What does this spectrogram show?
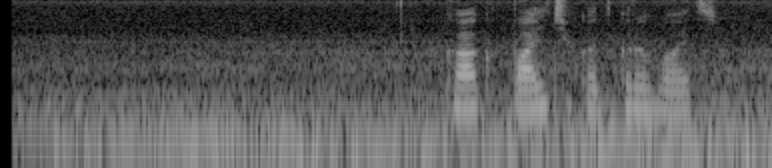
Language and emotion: Russian, neutral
